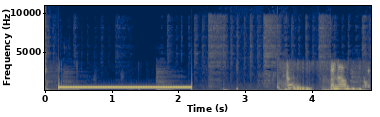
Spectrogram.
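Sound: telephone call being dialed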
